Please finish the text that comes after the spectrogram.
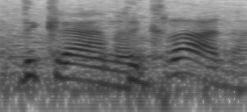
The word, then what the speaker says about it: Decraene: Say it right? Decraene. That's right. I had the wrong emphasis again.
